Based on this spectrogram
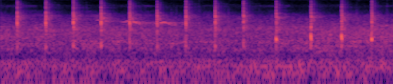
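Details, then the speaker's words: Honda Scoopy-i scooter run with engine oil dried out, loud at idle; sharp regular ticks about five per second over faint engine hum; cam chain tensioner found not pushing, replaced; knocking from oil starvation. "อันนี้คืออาการน้ำมันเครื่องเครื่องแห้งนะครับแบบนี้เลย"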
